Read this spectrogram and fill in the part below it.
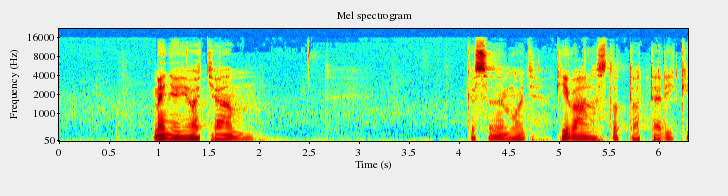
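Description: A young man speaks calmly into a microphone through loudspeakers.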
